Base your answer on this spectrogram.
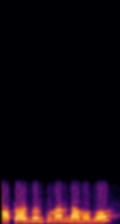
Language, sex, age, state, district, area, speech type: Assamese, female, 30-45, Assam, Nagaon, urban, conversation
